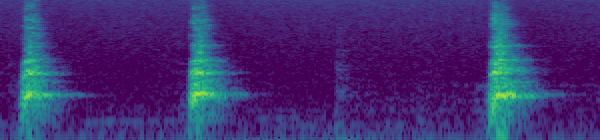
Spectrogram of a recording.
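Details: Labrador Retriever barking: three sharp, loud barks spaced irregularly over a few seconds, each one a brief harsh burst with a faint low hum between them.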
